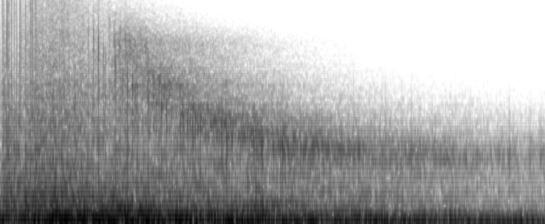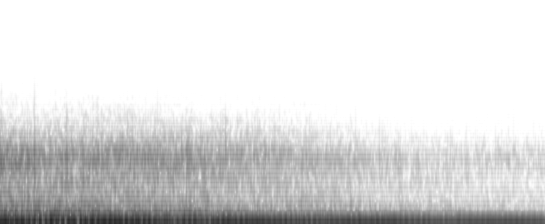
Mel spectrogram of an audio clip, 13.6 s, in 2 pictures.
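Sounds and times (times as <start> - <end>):
cables blast: 0.0 - 4.2.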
